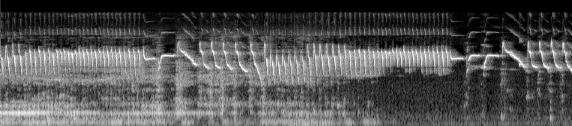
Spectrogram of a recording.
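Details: Morning song of a canary with long rolls: fast high buzzy trills alternate with bursts of quick falling whistles, then a sustained rapid roll of about three seconds and more descending swept notes at the end.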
